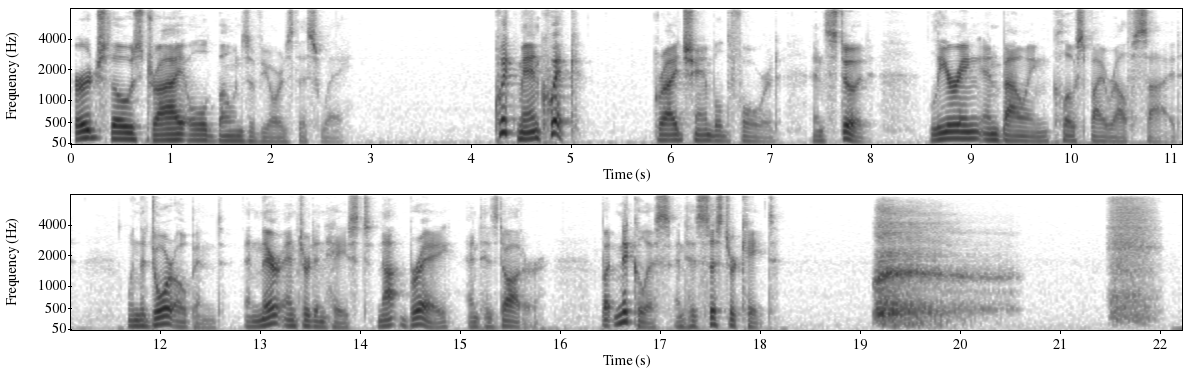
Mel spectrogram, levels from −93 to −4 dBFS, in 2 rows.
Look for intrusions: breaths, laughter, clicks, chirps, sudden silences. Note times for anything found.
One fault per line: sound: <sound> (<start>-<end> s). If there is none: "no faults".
sound: sigh (19.1-20.7 s)
sound: sigh (21.5-22.1 s)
